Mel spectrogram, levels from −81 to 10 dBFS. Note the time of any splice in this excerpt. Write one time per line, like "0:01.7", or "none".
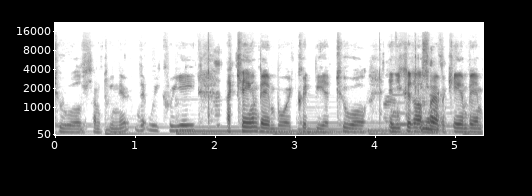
none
